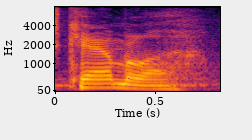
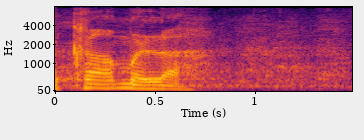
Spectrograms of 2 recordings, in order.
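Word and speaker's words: Kamla: I said, is this the same pronunciation? No, sir, it's a little different. It's Cam, right? Cam, as opposed to Calm.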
